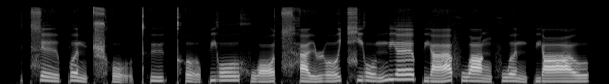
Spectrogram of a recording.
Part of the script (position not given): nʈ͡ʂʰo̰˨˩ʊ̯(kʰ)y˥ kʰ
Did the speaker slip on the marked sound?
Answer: yes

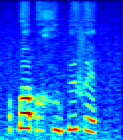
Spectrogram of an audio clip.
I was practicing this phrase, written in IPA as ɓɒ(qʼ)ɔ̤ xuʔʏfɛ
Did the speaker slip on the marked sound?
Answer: yes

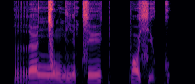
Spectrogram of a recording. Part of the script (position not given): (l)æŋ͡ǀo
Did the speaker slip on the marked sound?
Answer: yes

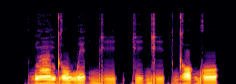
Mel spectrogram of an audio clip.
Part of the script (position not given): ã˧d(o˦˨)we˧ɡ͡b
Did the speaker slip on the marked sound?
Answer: yes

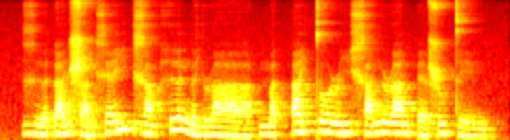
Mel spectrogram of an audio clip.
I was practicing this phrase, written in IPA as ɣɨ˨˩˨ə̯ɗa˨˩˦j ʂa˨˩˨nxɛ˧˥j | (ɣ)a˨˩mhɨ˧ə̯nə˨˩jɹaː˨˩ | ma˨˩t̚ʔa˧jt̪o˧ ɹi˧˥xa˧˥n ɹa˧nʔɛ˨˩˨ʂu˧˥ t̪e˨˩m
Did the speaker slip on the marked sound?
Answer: no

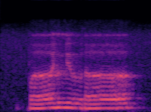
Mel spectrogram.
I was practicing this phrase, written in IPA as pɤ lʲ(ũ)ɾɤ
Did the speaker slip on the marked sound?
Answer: yes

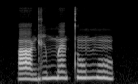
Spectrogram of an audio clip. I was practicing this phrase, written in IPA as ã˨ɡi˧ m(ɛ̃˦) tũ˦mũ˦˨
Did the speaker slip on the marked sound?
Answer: no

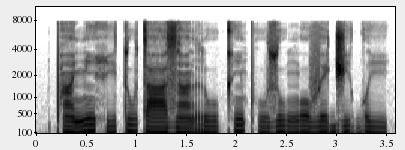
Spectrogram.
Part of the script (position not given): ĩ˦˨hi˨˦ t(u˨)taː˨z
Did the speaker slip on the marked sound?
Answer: yes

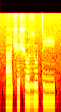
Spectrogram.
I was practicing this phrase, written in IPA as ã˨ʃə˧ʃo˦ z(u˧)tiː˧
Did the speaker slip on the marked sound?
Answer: no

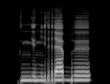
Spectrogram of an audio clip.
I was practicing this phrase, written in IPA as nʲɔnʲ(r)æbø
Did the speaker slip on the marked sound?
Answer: no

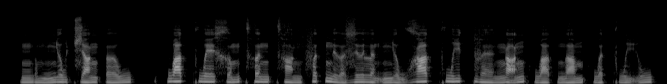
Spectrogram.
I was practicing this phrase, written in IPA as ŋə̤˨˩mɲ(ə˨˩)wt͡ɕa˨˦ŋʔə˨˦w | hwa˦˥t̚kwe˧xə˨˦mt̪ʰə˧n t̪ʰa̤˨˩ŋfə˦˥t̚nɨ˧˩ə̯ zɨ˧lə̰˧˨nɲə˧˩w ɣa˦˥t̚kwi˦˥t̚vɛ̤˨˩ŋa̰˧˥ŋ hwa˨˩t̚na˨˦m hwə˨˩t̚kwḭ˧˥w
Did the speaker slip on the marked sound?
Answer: yes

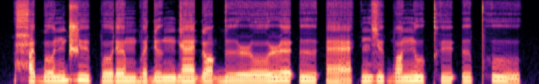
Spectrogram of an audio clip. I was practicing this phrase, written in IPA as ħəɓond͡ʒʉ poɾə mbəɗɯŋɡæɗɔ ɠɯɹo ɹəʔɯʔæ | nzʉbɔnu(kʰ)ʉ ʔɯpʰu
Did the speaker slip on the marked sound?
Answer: no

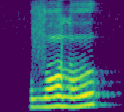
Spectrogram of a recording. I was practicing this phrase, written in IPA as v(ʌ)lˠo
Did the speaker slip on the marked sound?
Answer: yes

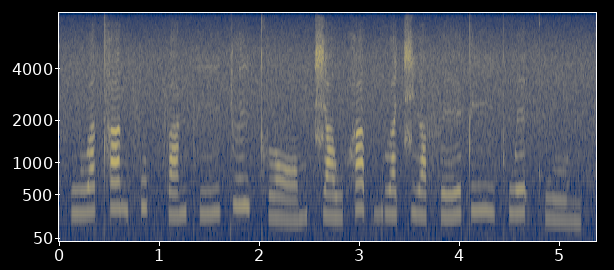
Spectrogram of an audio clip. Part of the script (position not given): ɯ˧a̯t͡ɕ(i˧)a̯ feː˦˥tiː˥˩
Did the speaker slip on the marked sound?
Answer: no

